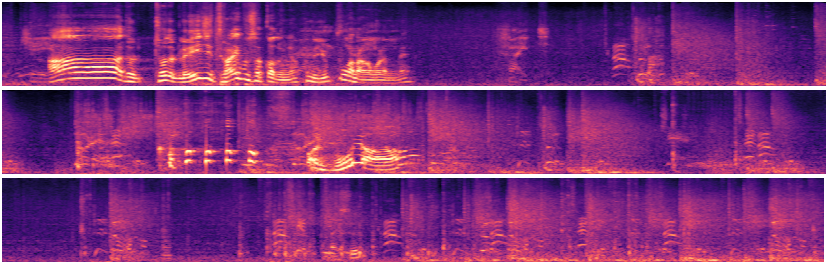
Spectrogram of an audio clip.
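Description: Punches and kicks land with sharp, quick thuds.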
